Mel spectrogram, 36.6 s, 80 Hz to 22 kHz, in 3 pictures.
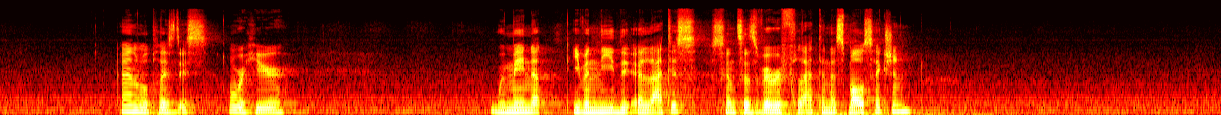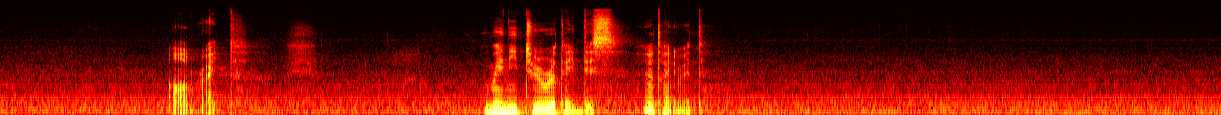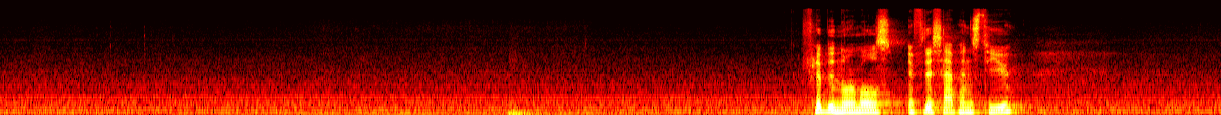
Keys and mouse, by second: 0.3 click, 2.3 KP_3, 3.2 shift+middle click, 4.1 r, 6.1 click, 6.7-7.9 middle drag, 8.5 middle click, 9.7-10.9 drag, 11.2 middle click, 11.7 shift+middle click, 12.0 middle click, 12.5 r, 13.6-15.3 middle drag, 16.0-17.7 middle drag, 17.9 r, 21.9-25.0 drag, 25.0 Tab, 25.3 middle click, 25.7 alt+a, 26.3 z, 30.2 middle click, 32.2 Tab, 32.4 a, 32.5 middle click, 32.8 z, 34.1 s.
